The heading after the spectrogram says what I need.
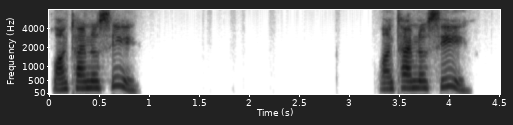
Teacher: So stress on long and C. Cheerful rising falling tone.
